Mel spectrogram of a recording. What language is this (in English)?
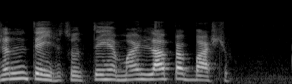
Portuguese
